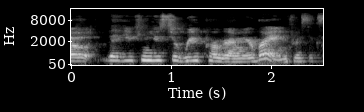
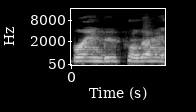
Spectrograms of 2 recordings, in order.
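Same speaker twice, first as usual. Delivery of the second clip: normal talking voice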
